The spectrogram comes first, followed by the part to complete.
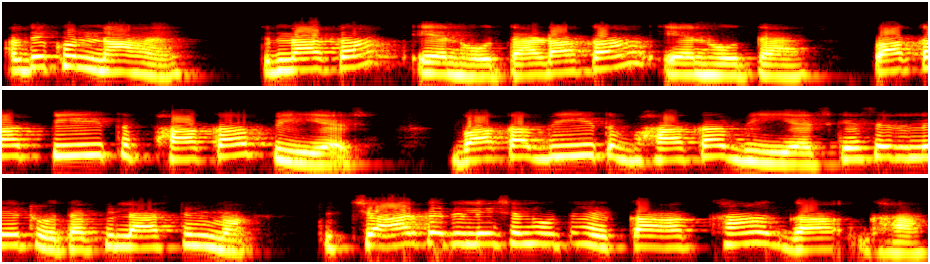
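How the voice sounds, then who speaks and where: Going letter by letter, this teacher drills spelling sounds for beginner English learners, posing questions and then answering them herself. Her fairly high voice is lively in intonation and a touch slow; the sound is dull and lo-fi.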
